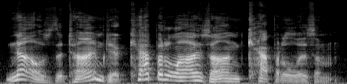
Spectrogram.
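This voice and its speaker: A man's voice: medium pitch, huge pitch swings, a little slow, pushed and bright, voice pushed up, exaggerated voice. A man voicing a greedy, scornful heir to a family company in a story, with a squealing, gloating delivery. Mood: scornful, excited.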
